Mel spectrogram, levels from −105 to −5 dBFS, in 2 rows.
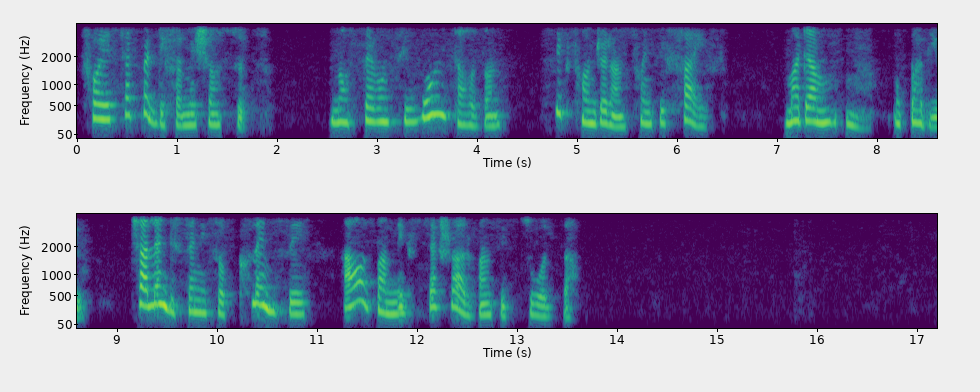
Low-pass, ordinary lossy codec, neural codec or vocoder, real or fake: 3.6 kHz; none; none; real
